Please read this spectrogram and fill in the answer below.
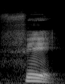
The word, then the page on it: fe: Provençal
